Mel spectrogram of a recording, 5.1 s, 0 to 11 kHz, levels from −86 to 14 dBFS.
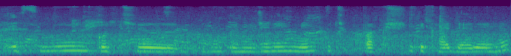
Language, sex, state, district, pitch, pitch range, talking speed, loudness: Hindi, female, Haryana, Jhajjar, 210 Hz, 195-225 Hz, 115 wpm, -19 LUFS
